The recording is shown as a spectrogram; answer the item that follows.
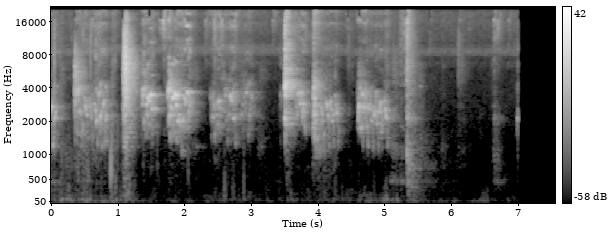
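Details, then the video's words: Budgerigars give rapid, uneven chirps and warbling twitters at about three notes per second. Sharp clicks are mixed in before the chatter fades out toward the end. "Budgies fun natural chirping | Parakeet sounds | bird chirping sound"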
